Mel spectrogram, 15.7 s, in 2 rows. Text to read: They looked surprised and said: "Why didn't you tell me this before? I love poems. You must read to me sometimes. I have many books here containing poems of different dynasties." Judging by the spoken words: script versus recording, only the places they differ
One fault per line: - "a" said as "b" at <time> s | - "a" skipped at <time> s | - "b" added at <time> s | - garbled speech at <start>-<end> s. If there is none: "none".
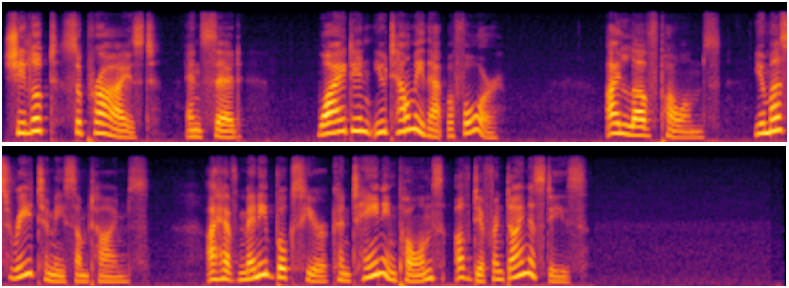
- "They" said as "She" at 0.1 s
- "this" said as "that" at 4.2 s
